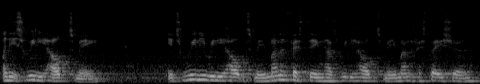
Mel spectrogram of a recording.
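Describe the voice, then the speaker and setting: Amid noticeable background noise and audible room echo, a woman with a fairly low pitch talks at a very fast pace with fairly even intonation. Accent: British. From South London, England. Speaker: manifestation youtuber. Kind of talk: livestream chat with viewers. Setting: live stream. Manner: repetitive, hesitant restarts.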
